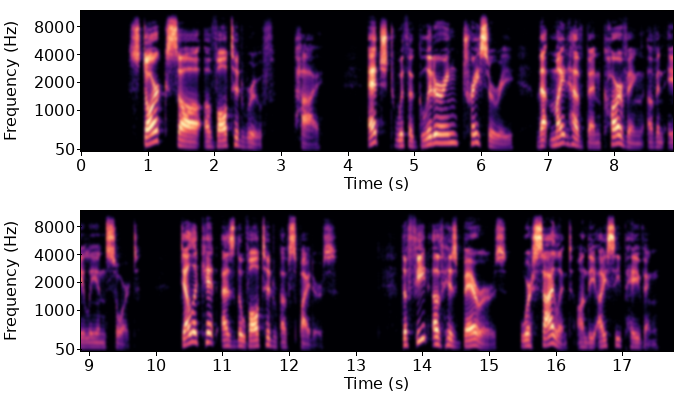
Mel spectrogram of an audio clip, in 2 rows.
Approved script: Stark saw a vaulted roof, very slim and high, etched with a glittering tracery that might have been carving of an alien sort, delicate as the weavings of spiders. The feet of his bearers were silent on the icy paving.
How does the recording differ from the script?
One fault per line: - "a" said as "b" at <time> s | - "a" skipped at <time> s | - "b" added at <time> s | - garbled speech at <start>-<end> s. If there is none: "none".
- "very slim and" skipped at 2.9 s
- "weavings" said as "vaulted" at 11.3 s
